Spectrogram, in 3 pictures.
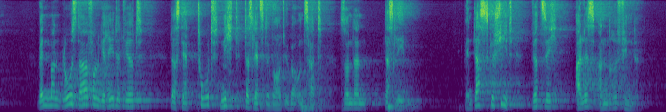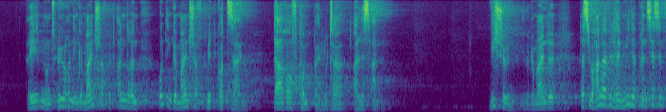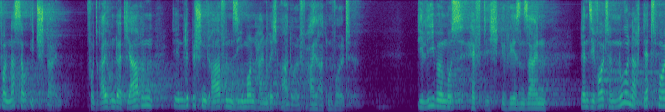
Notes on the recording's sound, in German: Predigt-im-Festgottesdienst-300-Jahre-lutherische-Gemeinde-Detmold.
